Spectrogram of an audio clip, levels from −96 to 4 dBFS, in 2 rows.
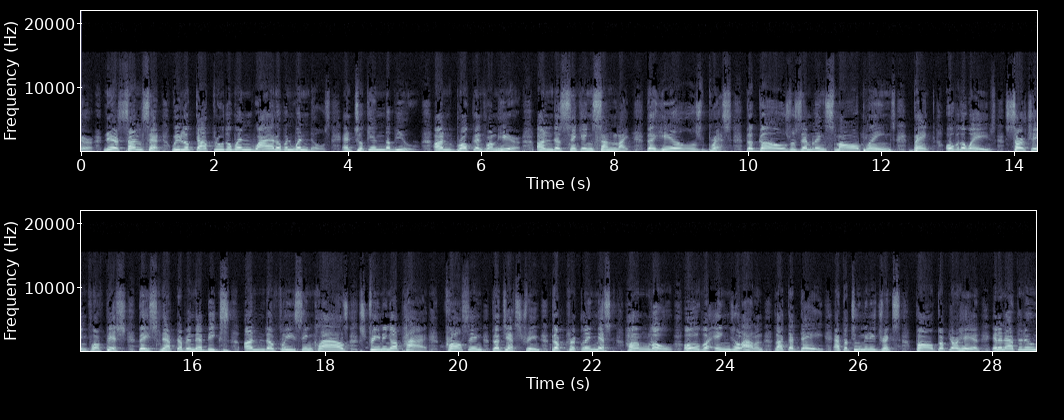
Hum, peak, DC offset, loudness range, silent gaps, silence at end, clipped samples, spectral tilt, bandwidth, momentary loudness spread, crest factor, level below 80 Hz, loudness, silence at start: none; -2 dBFS; under 0.1%; 2 LU; none; 0 s; under 0.1%; -5.5 dB/octave; 11.5 kHz; 7 LU; 18 dB; -46 dBFS; -21 LUFS; 0 s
